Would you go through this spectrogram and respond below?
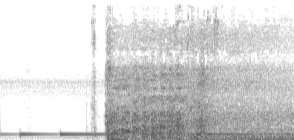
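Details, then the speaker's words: Healthy start right after an oil change: short crank, then catches cleanly and settles into a steady, even clatter with no knocking or rattles; left running a minute or two to circulate oil before rechecking the dipstick. "purrs like a kitten. So what we're gonna do is let this run for about a minute or two, make sure we get out all of that oil circulated in there, and then we wanna check the dipstick again."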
